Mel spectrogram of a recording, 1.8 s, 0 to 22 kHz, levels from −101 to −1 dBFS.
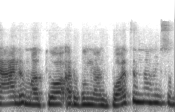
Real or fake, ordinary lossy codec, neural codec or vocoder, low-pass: real; Opus, 24 kbps; none; 10.8 kHz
